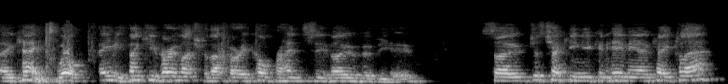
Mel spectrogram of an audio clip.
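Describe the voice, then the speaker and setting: Loud and high-pitched, a man speaks with ordinary pitch variation. He leaves long, frequent pauses. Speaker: university sustainability manager. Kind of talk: webinar presentation. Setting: online webinar.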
